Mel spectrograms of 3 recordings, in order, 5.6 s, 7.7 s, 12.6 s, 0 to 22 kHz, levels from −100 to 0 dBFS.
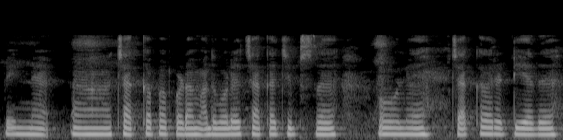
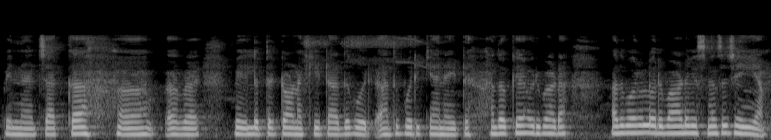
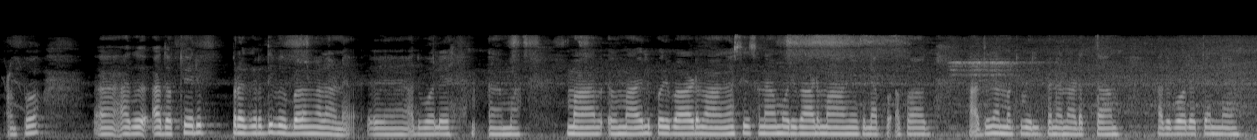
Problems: low volume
